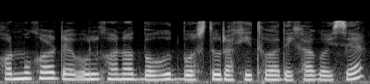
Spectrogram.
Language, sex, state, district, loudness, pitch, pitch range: Assamese, female, Assam, Kamrup Metropolitan, -13 LUFS, 235 Hz, 215-245 Hz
